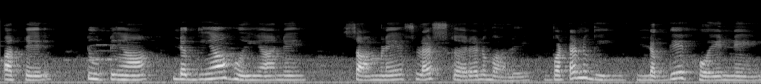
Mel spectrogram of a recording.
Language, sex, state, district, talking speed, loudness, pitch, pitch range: Punjabi, female, Punjab, Pathankot, 110 wpm, -16 LUFS, 205 Hz, 190-230 Hz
